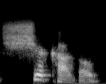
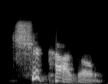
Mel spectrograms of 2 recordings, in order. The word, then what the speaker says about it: Chicago: I was born in Sicily, but I grew up in Chicago. Okay. Which is how you pronounce it everywhere else in the world. But inside the city, it's Chicago. There you go.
